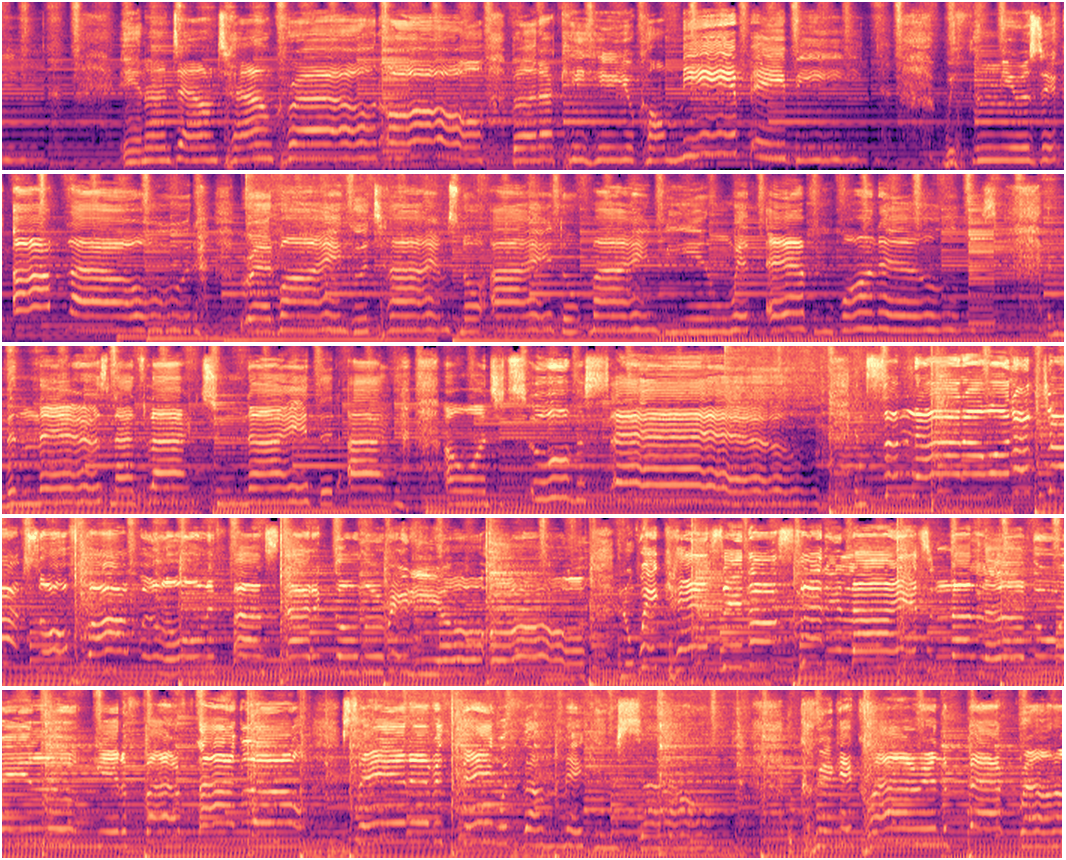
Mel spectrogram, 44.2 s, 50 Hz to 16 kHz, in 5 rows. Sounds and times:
Music: 0.0s - 44.2s.

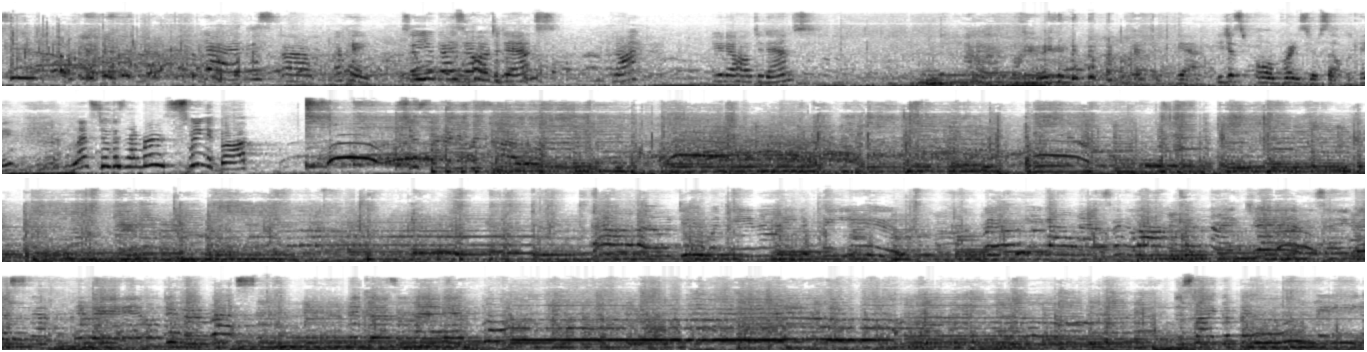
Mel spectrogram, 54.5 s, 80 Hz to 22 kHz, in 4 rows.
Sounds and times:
Outside, urban or manmade: 0.0s - 54.5s
Music: 6.6s - 54.5s
Singing: 33.1s - 43.5s.

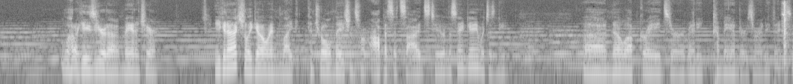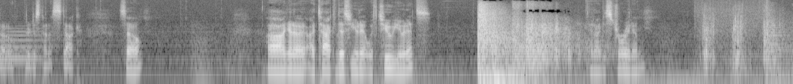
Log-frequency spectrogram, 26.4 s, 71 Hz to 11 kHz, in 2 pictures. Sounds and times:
Speech: 1.0s - 2.7s, 3.5s - 8.5s, 9.7s - 14.6s, 15.2s - 15.7s, 17.6s - 20.4s, 23.0s - 24.1s.

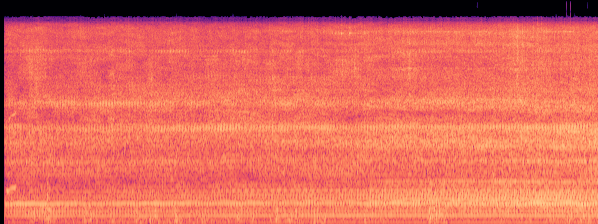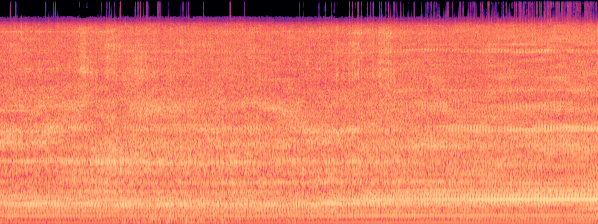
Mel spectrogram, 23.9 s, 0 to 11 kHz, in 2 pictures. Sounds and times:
Vehicle: 0.0s - 23.9s
Lawn mower: 0.1s - 23.9s.

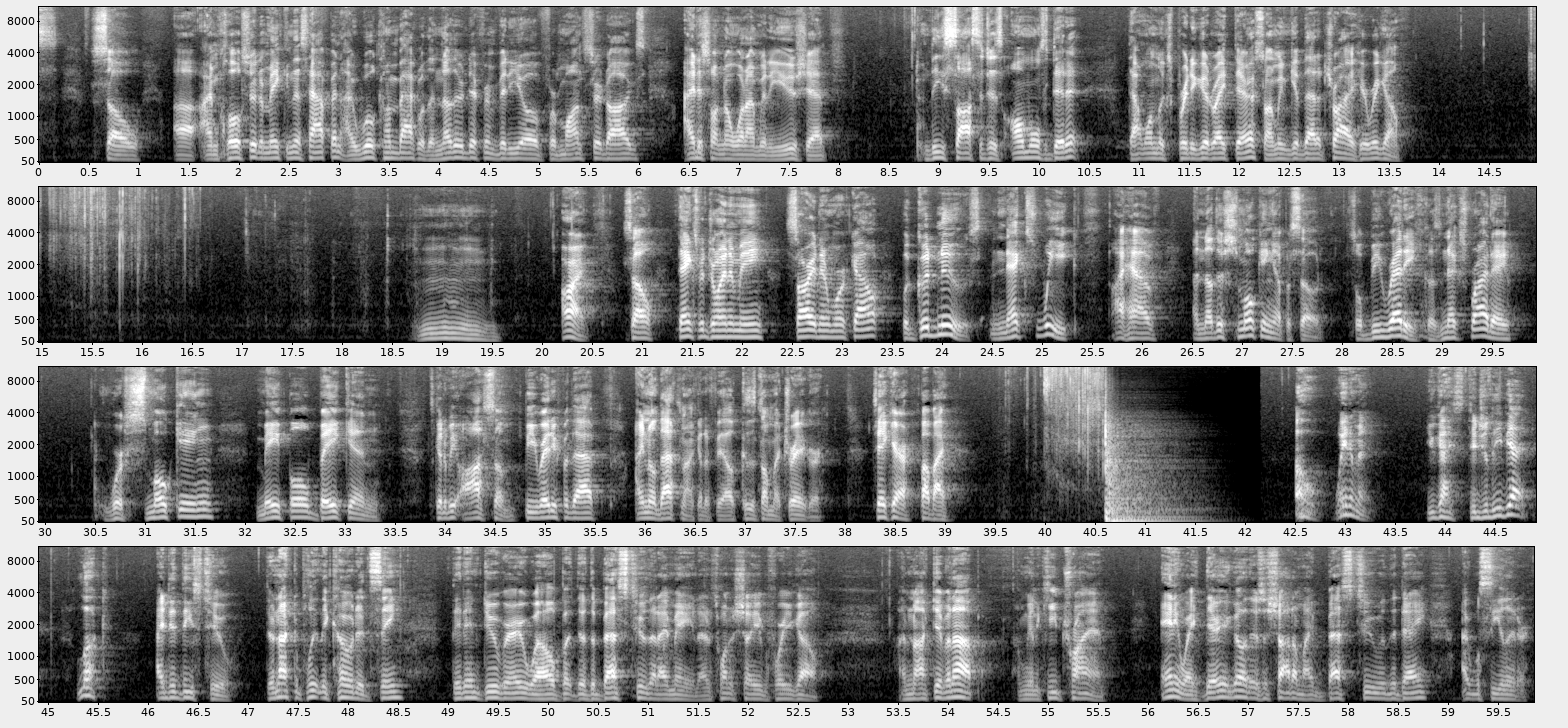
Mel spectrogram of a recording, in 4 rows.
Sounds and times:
Speech: 0.0s - 8.1s, 8.8s - 13.8s, 18.7s - 19.6s, 20.2s - 29.8s, 30.5s - 39.2s, 42.5s - 52.8s, 53.5s - 59.8s
Inside, small room: 0.0s - 59.8s
Chewing, mastication: 14.3s - 20.2s.

